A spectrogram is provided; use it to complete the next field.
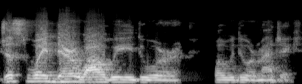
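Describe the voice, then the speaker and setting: A man speaks in a somewhat breathy voice. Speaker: guest. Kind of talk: interview answer.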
